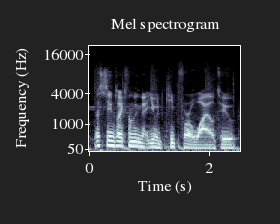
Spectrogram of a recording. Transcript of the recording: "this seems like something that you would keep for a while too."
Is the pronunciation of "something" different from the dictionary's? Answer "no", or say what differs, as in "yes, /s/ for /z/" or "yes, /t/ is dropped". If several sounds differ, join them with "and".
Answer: no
